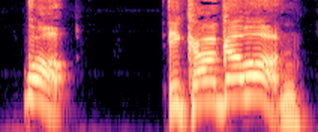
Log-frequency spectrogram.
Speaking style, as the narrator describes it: cried the young man

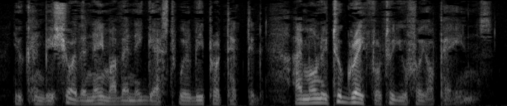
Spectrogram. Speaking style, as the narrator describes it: whisper to Dick

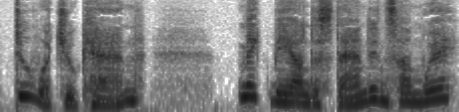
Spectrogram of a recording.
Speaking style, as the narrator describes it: cried he

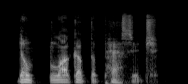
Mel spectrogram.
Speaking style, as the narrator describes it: he growled

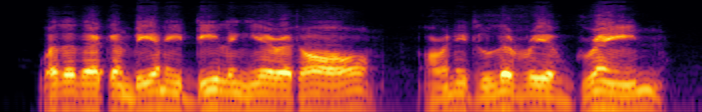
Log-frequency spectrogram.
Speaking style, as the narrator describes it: said crossly

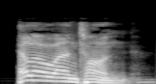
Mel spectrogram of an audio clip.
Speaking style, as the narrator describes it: Berg would roar

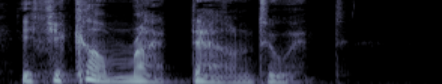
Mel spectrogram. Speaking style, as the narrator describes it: the proprietor said in a placative tone

